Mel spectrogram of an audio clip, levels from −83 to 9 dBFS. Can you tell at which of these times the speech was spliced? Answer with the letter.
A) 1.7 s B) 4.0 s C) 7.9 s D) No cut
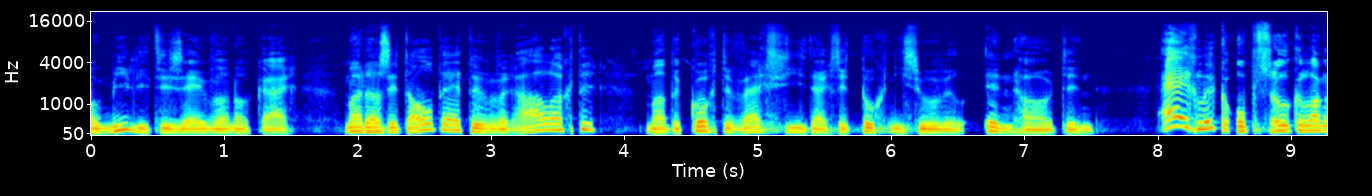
C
